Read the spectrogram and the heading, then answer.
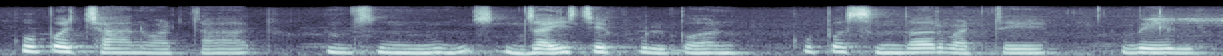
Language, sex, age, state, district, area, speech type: Marathi, female, 60+, Maharashtra, Nanded, rural, spontaneous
